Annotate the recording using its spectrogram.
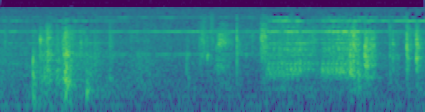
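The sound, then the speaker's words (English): The vestry telephone of St. Margaret's Church rings in several repeated bursts, a trilling bell-like ring that comes and goes with short pauses between, fairly quiet and heard alone without talk. “That's the vestry phone, strange.”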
